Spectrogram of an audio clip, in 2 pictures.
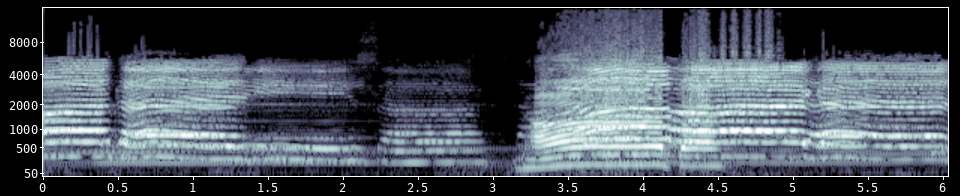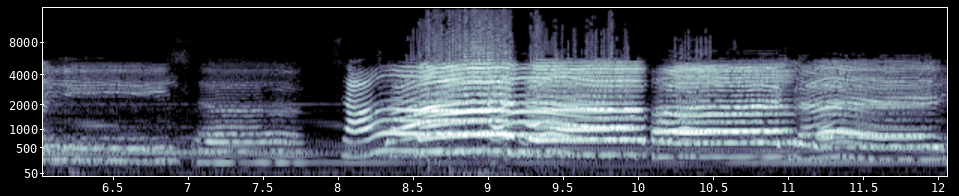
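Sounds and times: steady low drone: 0.0s - 8.4s
child singing long held note: 0.0s - 12.0s.

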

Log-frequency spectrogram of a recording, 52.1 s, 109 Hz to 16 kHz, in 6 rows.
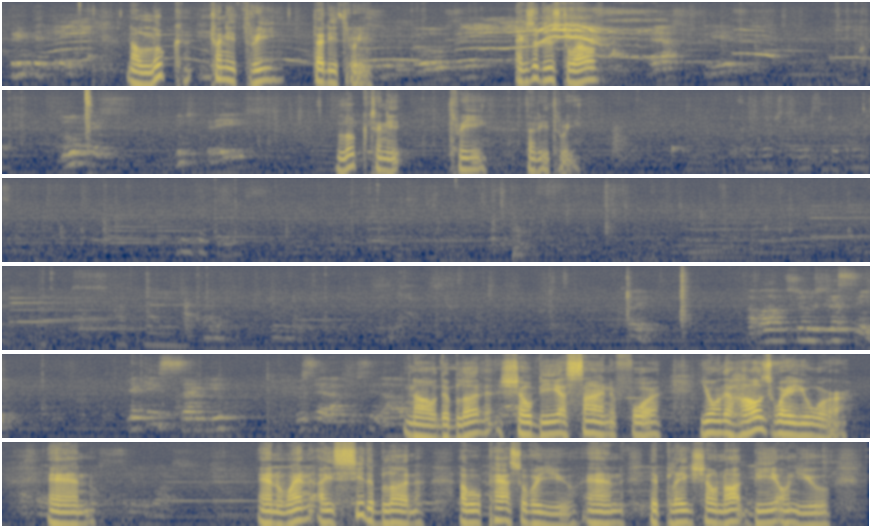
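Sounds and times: man speaking: 0.5s - 7.4s, 12.0s - 14.5s, 38.8s - 43.2s, 43.9s - 44.4s, 46.0s - 51.7s.

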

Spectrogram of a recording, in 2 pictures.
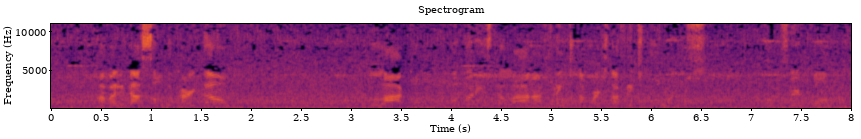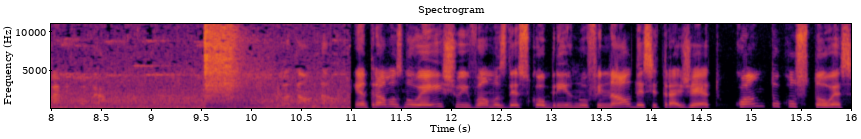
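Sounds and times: buses rumbling: 0.0s - 11.0s
air brakes hissing: 9.5s - 10.2s.

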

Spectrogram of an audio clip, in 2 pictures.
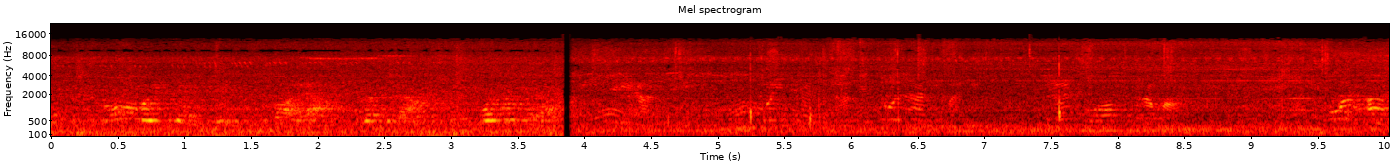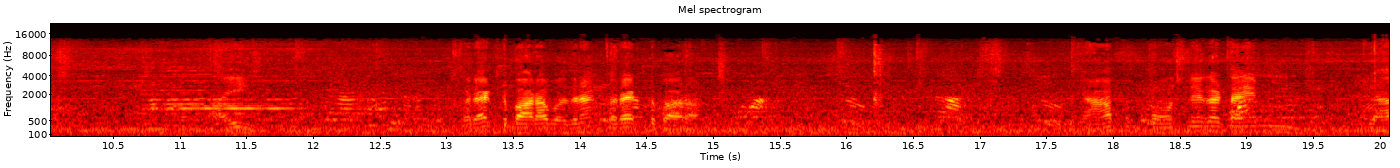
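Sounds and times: people talking: 0.0s - 20.0s
train rolling low rumble: 0.0s - 20.0s.

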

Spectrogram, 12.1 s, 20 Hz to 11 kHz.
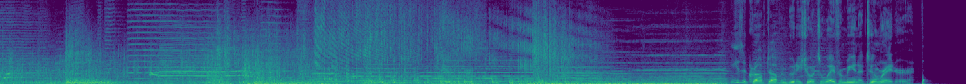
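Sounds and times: crumbling rock and falling debris: 2.6s - 7.5s.

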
